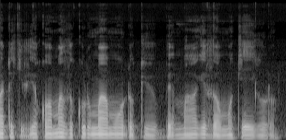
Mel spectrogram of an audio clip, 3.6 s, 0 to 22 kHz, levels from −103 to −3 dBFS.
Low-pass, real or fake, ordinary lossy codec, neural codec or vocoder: 19.8 kHz; real; none; none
